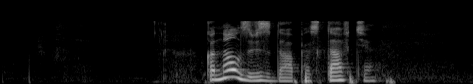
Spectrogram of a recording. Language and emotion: Russian, neutral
